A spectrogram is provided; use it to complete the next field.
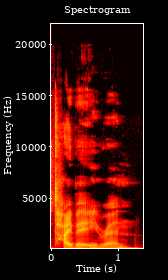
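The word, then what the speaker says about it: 台北人: people by pong although that is of course taibe Ren not Tai but taibe in Chinese and the correct pronunciation of um P pen yong's name should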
